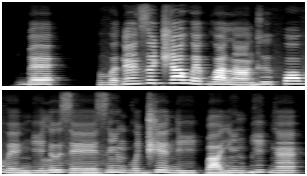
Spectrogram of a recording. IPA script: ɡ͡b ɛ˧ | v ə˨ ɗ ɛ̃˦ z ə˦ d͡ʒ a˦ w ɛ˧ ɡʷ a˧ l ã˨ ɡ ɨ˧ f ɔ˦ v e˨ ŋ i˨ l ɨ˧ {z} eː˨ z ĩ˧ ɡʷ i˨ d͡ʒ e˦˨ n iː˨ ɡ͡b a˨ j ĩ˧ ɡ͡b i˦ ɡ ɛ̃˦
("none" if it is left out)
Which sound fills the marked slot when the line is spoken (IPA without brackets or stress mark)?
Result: z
